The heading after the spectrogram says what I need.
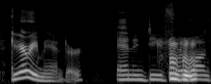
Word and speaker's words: gerrymander: One of the ways that we know that it was pronounced as Gary-mander is because a few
